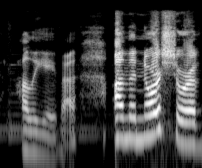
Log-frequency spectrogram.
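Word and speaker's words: Haleiwa: Up in Hava, which is spelled H A L E I W A but said Hava.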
